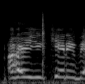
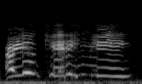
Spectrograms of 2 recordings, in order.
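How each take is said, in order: First: Said in the usual way. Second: High, cracked disbelief; incredulous. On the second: Retold or imitated. Telling viewers how she reacted to his mom, high and incredulous. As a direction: ask it like you can't believe it.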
